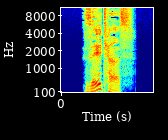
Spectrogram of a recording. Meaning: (noun) clipping of Selterswasser; seltzer; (proper noun) a village in Limburg-Weilburg district, Hesse, Germany
- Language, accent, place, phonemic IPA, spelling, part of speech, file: German, Germany, Berlin, /ˈzɛltɐs/, Selters, noun / proper noun, De-Selters.ogg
